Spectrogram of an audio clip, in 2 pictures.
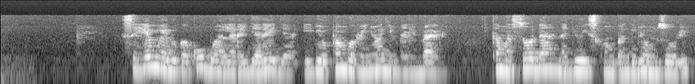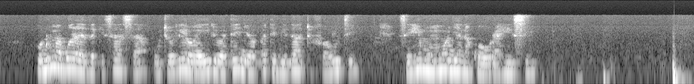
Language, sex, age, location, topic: Swahili, female, 18-24, Dar es Salaam, finance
